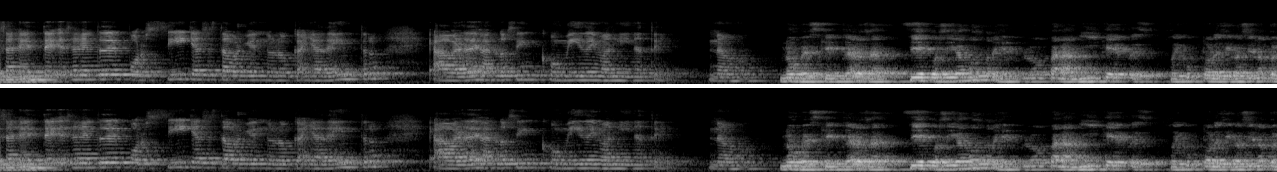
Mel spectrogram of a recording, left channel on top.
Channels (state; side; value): normal; both; correlation 0.87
